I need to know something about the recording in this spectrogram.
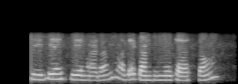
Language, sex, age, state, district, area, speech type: Telugu, female, 18-30, Telangana, Mancherial, rural, conversation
